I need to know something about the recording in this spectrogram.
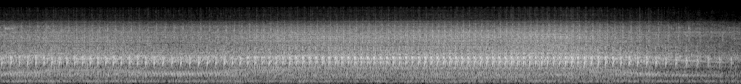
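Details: Mitsubishi 6A13 engine, slightly warmed up: sharp, even metallic tapping about four per second over the idle, steady with engine speed; engine knock when warm.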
